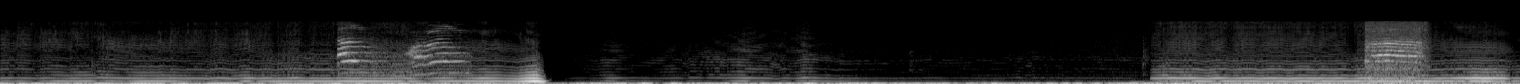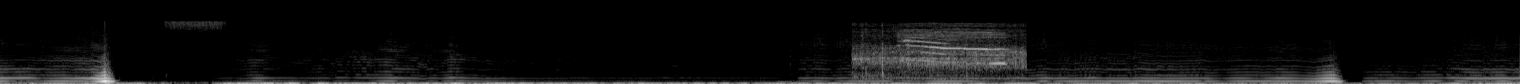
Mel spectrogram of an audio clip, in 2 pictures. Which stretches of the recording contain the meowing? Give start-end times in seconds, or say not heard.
3.4-4.8, 13.7-14.3, 23.7-25.5.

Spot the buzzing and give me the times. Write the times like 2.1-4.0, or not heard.
0.0-30.3.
